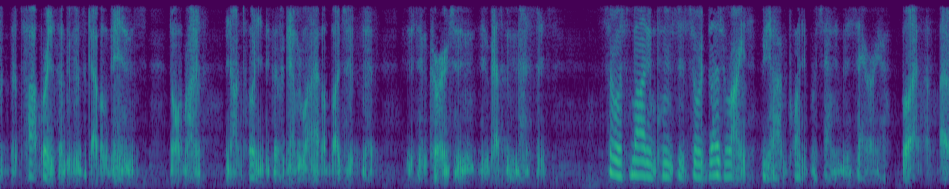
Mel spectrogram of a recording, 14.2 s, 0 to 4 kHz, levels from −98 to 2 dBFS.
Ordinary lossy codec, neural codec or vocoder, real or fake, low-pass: AAC, 24 kbps; autoencoder, 44.1 kHz, a latent of 192 numbers a frame, MeloTTS; fake; 3.6 kHz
